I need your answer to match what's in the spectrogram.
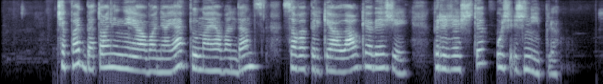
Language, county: Lithuanian, Kaunas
